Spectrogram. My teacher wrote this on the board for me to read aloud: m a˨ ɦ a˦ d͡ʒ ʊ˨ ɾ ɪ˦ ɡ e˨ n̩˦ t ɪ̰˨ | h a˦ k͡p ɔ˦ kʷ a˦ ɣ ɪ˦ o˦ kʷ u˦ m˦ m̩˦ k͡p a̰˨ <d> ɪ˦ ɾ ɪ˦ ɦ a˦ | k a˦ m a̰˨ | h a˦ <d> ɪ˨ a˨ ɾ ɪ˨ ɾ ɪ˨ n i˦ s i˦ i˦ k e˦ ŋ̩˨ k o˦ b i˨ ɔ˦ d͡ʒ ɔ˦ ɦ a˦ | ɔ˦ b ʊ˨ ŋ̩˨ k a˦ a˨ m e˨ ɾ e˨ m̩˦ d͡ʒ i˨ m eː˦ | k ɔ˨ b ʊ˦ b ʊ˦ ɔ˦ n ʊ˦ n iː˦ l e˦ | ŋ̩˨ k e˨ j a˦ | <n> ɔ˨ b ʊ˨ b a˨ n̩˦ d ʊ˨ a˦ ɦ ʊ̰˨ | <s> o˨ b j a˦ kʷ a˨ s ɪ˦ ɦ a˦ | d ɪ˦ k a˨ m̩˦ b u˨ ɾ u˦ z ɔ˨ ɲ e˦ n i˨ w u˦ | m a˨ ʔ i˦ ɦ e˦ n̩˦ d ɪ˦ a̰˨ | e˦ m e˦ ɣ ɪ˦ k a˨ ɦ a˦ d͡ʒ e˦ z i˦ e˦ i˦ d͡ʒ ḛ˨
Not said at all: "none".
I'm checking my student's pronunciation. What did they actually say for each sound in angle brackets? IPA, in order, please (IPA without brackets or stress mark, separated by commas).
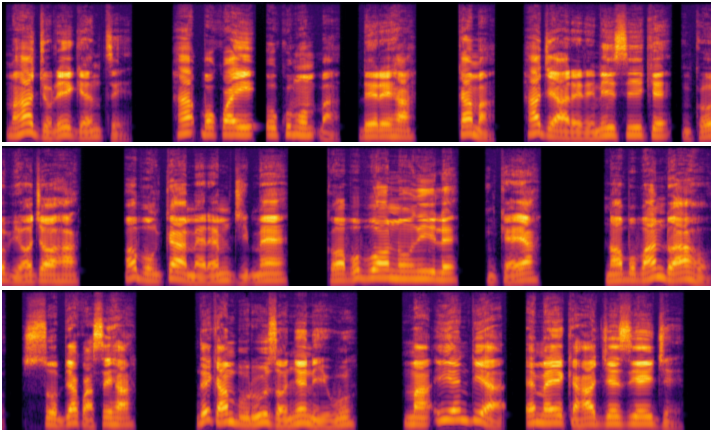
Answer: d, d͡ʒ, n, s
